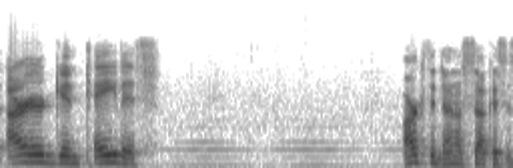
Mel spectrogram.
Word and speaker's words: Argentavis: Argy argy whatever you guys can correct me. It's pronounced argentavis.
